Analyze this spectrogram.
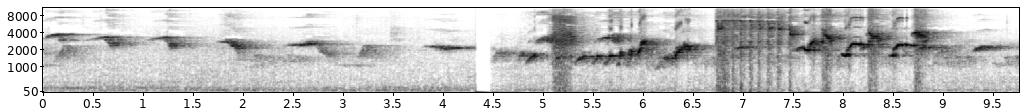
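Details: Murai batu, the white-rumped shama, singing a varied fill-in training song: a series of repeated downslurred whistles, then after a brief pause a rush of loud chirps, rising whistles and harsh buzzy rattles, all high-pitched and lively.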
